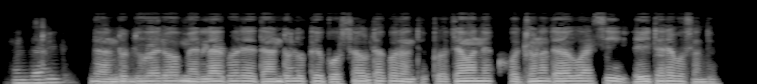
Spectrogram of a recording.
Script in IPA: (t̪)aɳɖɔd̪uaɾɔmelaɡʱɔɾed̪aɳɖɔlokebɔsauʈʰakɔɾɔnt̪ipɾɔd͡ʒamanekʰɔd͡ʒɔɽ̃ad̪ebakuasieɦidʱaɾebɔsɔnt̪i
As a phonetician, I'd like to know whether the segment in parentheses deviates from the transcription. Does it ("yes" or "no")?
yes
